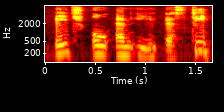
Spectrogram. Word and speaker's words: honest: Honest is spelled like this: letter H, and then O, and then N, and then E, and then S, and then T. Honest. We don't say that ha, ha.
